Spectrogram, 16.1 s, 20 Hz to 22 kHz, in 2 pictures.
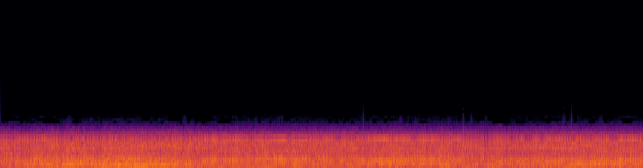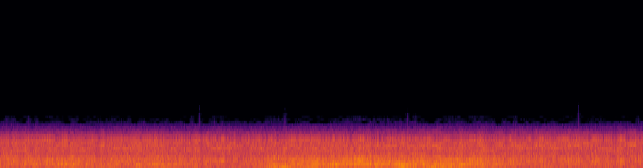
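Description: Walkera 60 collective-pitch RC helicopter hovering, its brushless electric motor giving a steady high whine that wavers slightly in pitch, over the rushing noise of the spinning rotor blades.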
